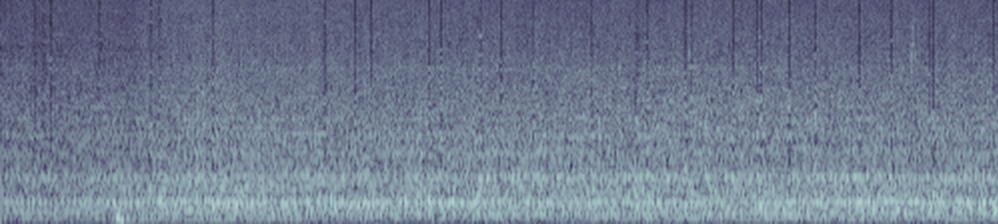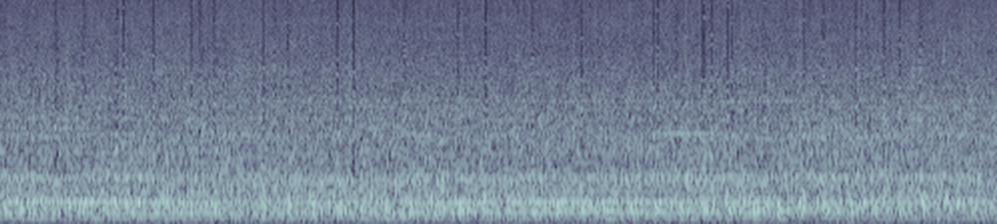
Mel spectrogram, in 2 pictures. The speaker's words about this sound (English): Can you turn the volume up a little bit? Then you'll know how noisy it is in that room. Our printers wear earmuffs.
